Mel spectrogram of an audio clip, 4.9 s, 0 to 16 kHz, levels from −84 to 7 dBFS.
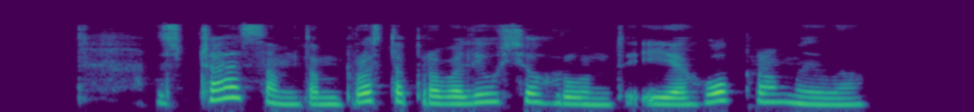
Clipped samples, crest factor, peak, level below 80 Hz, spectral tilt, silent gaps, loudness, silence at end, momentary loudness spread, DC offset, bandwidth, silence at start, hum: under 0.1%; 18 dB; -6 dBFS; -68 dBFS; -6 dB/octave; none; -24 LUFS; 0.55 s; 9 LU; under 0.1%; 8 kHz; 0.4 s; none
